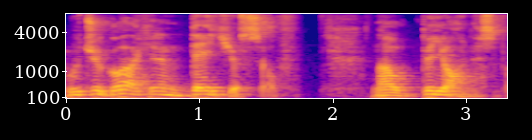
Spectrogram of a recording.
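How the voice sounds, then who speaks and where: This man's voice sits fairly low in pitch. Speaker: self-improvement youtuber. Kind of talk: motivational monologue. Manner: blunt, confrontational.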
